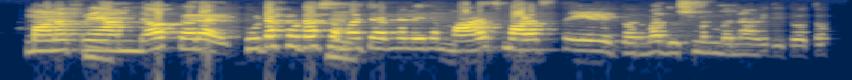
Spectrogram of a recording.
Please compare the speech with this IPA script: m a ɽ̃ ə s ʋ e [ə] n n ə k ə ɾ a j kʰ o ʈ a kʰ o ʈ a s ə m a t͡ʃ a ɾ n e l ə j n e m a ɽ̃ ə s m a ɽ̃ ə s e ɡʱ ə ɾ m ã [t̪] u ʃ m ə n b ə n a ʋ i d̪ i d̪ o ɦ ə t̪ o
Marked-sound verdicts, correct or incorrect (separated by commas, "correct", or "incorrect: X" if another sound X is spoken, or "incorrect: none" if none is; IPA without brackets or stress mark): incorrect: a, incorrect: d̪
